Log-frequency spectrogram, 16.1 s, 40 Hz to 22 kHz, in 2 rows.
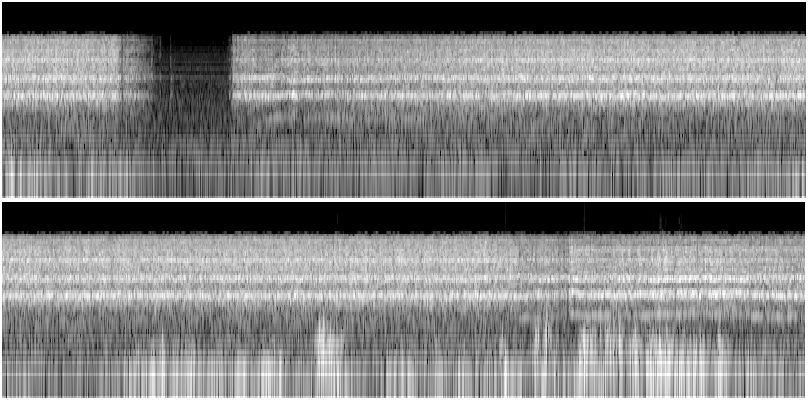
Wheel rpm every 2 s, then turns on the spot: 110, 100, 160, 160, 160, 160, 160, 160.
none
